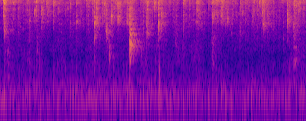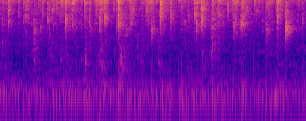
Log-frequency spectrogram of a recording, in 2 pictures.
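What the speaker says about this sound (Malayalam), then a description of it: "കൈ ശരിക്കും സോപ്പിട്ട് കഴുകാണ്" Hands are scrubbed with soap under a running tap, water splashing and gushing close by in uneven bursts as the hands move through the flow.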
